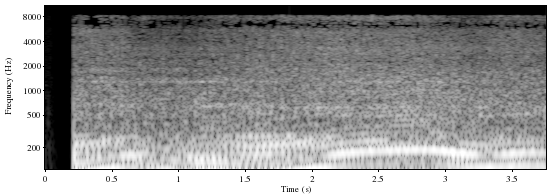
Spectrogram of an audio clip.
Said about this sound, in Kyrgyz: Чай кайнам убакыттан бери канча айдаганына карабай калың карга тыгылган унаа ордуна такыр козголбоду.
